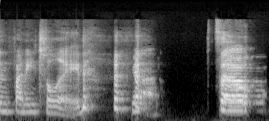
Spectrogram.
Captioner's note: chuckles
